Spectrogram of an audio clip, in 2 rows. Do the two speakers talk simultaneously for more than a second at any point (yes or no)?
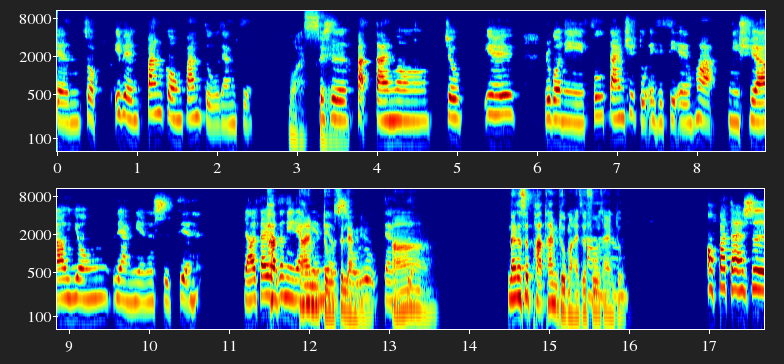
yes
